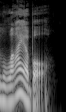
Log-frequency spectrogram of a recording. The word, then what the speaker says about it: liable: You have to say I'm liable to do that because it comes from the word liability. Liability. So you say liable.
